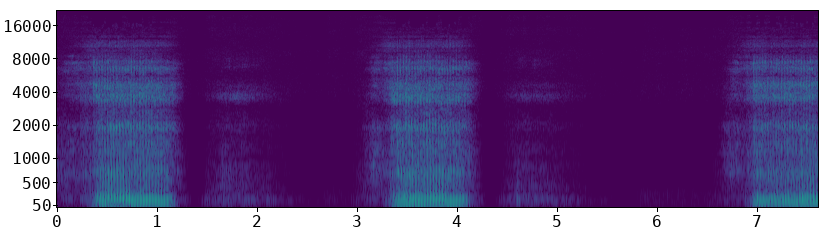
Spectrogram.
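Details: Short snoring recording: loud rattling snores on each breath in, quieter breaths out, about 19 breaths a minute; typical snoring.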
